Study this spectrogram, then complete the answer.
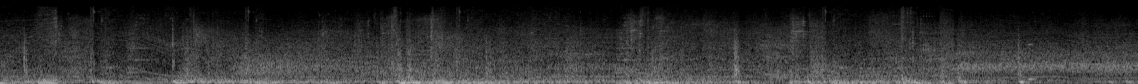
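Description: A car engine roars and boosts steadily.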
